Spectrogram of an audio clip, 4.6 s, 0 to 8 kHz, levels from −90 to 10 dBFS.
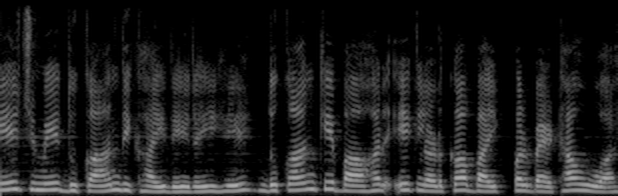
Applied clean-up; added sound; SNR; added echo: neural mask model DeepFilterNet 3.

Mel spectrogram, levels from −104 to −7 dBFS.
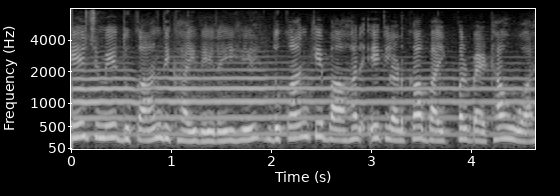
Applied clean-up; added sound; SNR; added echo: none; Trumpet; 7 dB; none.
